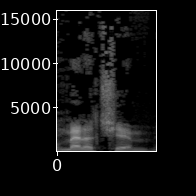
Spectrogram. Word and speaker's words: Malachim: Malakim. – It's kind of like the Vin Diesel movie. – Or Malachim, if you want to pronounce it right, but anyway.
